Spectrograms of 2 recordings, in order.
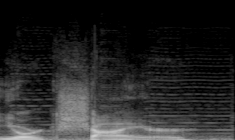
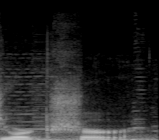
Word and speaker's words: Yorkshire: Yeah, it's not Yorkshshire. It's Yorkshire.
